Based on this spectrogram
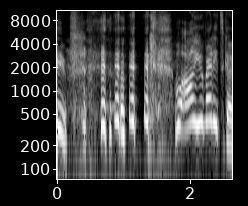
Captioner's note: both laugh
